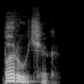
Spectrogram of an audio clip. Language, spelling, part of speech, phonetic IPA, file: Russian, поручик, noun, [pɐˈrut͡ɕɪk], Ru-поручик.ogg
- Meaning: lieutenant, first lieutenant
